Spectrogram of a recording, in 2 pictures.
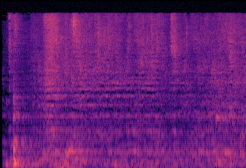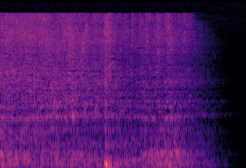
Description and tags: Just the flushing of a toilet... ...no other sounds associated with the toilet are included for your sake and mine.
